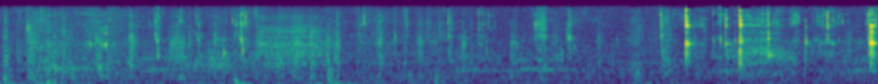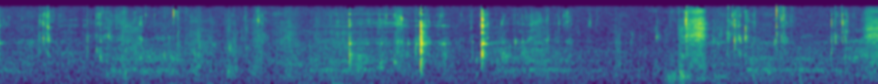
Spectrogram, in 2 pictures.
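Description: A person chewing a mouthful of soup with roasted crickets and larvae in it, with a few sharp clicks scattered through the middle.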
